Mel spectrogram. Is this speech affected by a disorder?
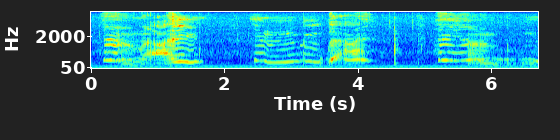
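Yes: cerebral palsy.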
